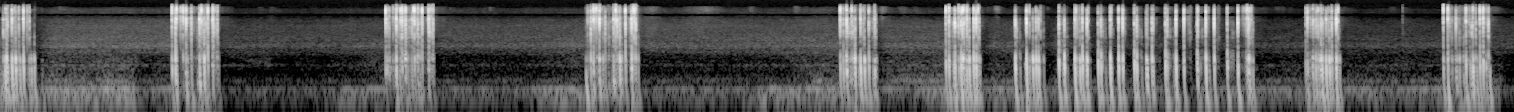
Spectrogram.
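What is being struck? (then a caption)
Painted drywall wall. Long green acrylic nails tap a textured, painted beige drywall wall slowly with the nail tips and fingertips, giving short, dull, broadband clicks over a low steady hum. The taps come singly at first, then crowd into a quicker run of taps before slowing again.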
